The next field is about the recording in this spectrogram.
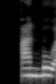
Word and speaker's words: ANBU: An Bu ám bộ, tiếng Nhật đọc là ANBU chữ An Bu dịch nghĩa.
